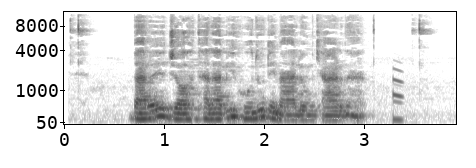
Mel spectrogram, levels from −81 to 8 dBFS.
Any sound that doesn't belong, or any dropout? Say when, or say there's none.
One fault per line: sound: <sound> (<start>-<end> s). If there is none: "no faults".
sound: chirp (3.3-3.4 s)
